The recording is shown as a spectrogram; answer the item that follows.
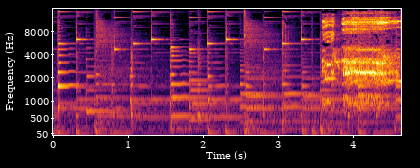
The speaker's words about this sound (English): Farmyard cockerels joined in with crowing. You can imagine what a lovely concert they made.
